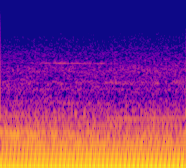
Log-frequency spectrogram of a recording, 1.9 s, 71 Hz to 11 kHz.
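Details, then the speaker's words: BMW E32 7 Series V12 after the instrument cluster repair, now able to throttle: deep, uneven, lumpy idle rumble, running real rough with the check engine light on; cause not known. "check engine light yeah that's expect it"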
